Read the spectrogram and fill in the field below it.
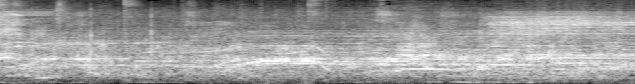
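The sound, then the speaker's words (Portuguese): A large crowd of fans cheers continuously in stands set up at Sesc Pompeia in São Paulo during a broadcast of a Brazil women's national football team match at the World Cup in France, a dense roar of many voices with high shouts rising above it, swelling louder toward the end. “Esse é o som da torcida que esteve em um dos jogos da seleção feminina de futebol do Brasil durante as transmissões da Copa do Mundo da França.”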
